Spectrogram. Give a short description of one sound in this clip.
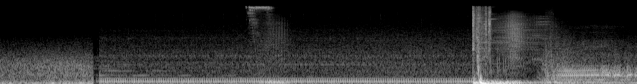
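A sports car engine idles.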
